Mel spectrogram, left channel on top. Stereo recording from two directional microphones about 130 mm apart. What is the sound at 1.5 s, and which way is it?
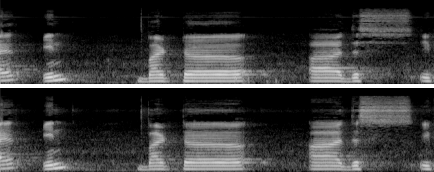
Mantra, centre (ahead or behind).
